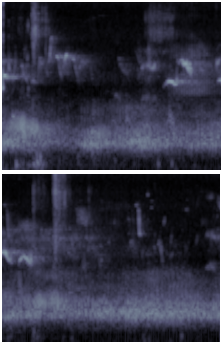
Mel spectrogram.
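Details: Spring pond frogs in Estonia keep up a thick, unbroken croaking chorus, while songbirds add short rising whistles and trills over the top.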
